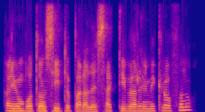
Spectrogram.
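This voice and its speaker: A man's voice: fairly high pitch, steady tone, quick pace, clear, resonant tone, dry recording. A man moderating an online Bible class, welcoming each student by name and calling on them in turn. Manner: gently guides students, calls on each in turn.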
